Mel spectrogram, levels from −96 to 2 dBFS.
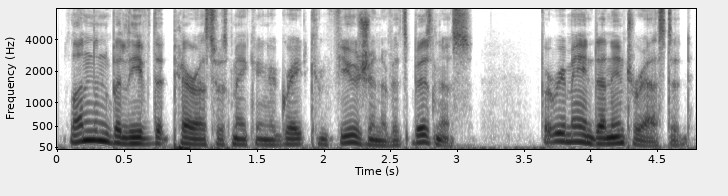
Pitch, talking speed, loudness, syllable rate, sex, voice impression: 125 Hz, 190 wpm, -17 LUFS, 7.3 syllables/s, male, masculine, slightly young, slightly tensed, bright, intellectual, sincere, friendly, slightly lively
